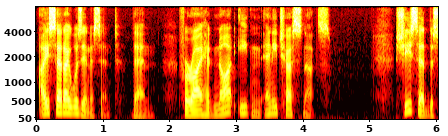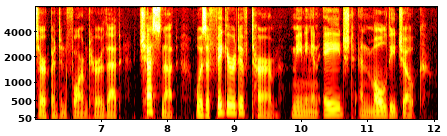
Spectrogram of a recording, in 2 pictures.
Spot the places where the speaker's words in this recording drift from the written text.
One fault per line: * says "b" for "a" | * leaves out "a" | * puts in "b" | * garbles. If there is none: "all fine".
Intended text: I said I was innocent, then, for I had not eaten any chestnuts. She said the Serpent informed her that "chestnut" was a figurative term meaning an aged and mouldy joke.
all fine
